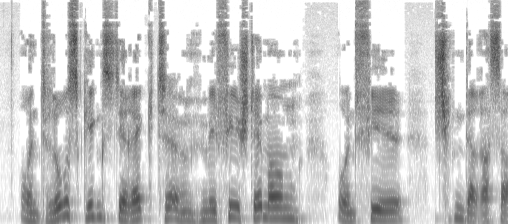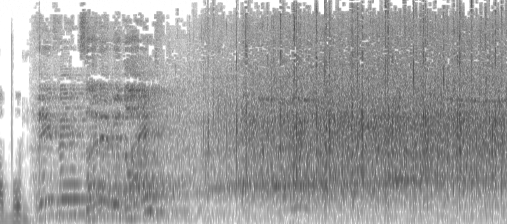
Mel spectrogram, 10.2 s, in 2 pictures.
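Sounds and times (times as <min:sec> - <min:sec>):
speech: 0:00.2 - 0:06.6
applause: 0:06.6 - 0:10.1.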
